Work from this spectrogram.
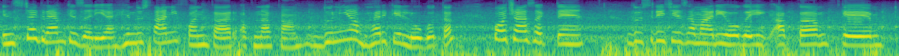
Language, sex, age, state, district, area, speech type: Urdu, female, 18-30, West Bengal, Kolkata, urban, spontaneous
